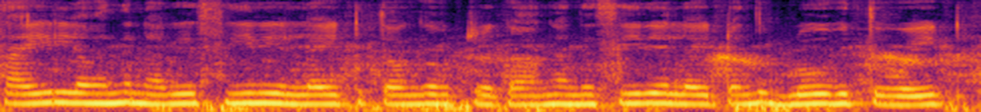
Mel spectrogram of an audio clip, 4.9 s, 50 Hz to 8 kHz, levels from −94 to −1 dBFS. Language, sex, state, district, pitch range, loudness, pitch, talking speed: Tamil, female, Tamil Nadu, Kanyakumari, 200-220 Hz, -12 LUFS, 205 Hz, 170 wpm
